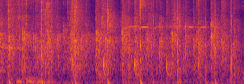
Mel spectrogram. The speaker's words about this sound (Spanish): y además tenemos un gran público, así que gracias por venir, un aplauso para ustedes.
